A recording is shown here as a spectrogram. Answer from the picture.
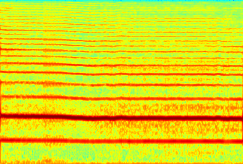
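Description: A woman's singing voice holding one long, steady high note, loud and close on the microphone.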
